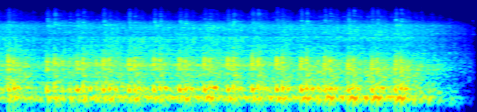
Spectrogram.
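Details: Triumph twin motorcycle in the workshop, gearbox checked fine: ticks over with an uneven, slightly lumpy beat around three pulses a second, then dies; uneven running, carbs need setting up.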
